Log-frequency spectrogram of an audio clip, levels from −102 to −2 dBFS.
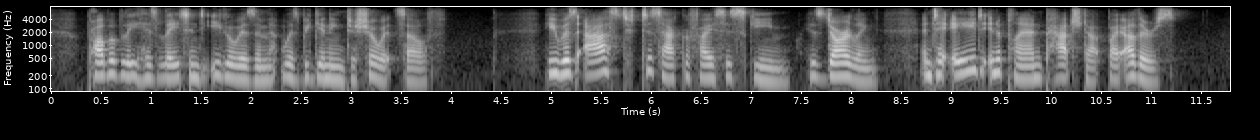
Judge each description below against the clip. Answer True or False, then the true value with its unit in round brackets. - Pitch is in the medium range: True (180 Hz)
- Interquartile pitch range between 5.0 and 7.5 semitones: False (3.4 semitones)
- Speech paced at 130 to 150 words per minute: True (140 wpm)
